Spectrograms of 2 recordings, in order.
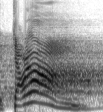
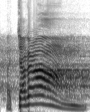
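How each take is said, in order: First: Higher, Chittagong dialect chargang for চট্টগ্রাম; Chittagong accent. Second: Higher, Chittagong dialect cháraŋ for চট্টগ্রাম; Chittagong accent. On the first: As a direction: repeat it in the boy's Chittagong accent. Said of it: "আর একবার ক". (চট্টগ্রামের টানে আবার "চারগাং") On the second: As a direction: mimic the boy's Chittagong accent. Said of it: "বাড়ি কোথায়?". (চট্টগ্রামের টানে "চারগাং") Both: Retold or imitated.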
